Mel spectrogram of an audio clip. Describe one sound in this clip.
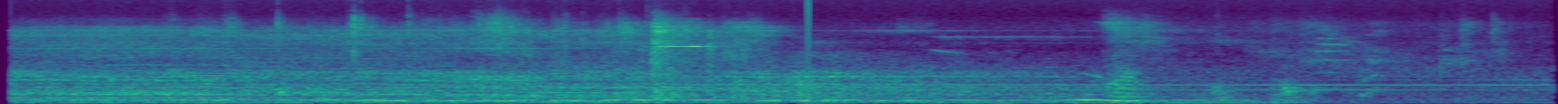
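A bus cabin rattles and creaks over the road.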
